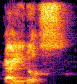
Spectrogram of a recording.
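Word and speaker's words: καιρός: Algunos conocen esta palabra en griego, se pronuncia kairos, y es el tiempo de la oportunidad.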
